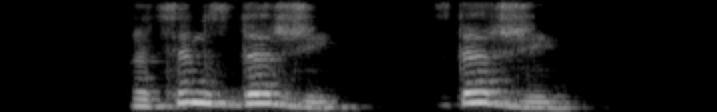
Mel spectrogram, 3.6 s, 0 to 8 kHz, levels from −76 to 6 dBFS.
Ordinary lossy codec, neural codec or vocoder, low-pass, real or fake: Opus, 24 kbps; vocoder, 44.1 kHz, 128 mel bands every 512 samples, BigVGAN v2; 7.2 kHz; fake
